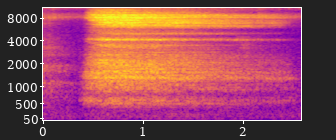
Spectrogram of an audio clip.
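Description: One deep, close exhale during a guided relaxation exercise: a sudden airy rush of breath that starts strong and slowly tapers off, alone in a quiet room.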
